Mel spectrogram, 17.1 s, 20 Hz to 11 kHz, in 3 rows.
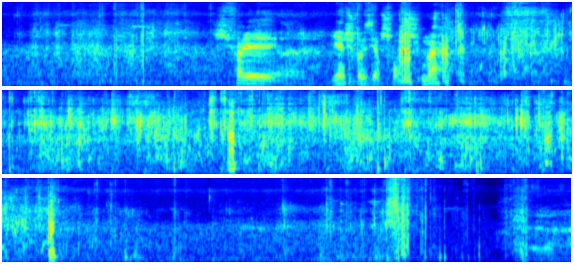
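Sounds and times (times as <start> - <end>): paddle splashing in water: 4.0 - 12.8
water trickling off paddle: 4.4 - 12.8.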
